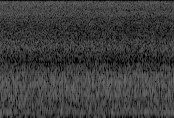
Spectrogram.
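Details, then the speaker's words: Road tubeless tyre on a carbon rim, inflated before adding sealant: steady even hiss of air escaping from at least two small holes, marked with tape; tubeless tyre air leak. "I found at least two holes in this you can hear it hissing and I mark them with tape"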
